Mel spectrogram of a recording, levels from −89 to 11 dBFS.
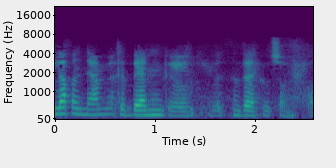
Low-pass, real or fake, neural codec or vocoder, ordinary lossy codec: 7.2 kHz; fake; codec, 16 kHz, 0.7 kbps, FocalCodec; MP3, 32 kbps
